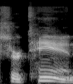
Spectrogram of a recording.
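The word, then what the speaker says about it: Surtain: the alabama crimson tide and um it's patrick certain is how the last name is said i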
